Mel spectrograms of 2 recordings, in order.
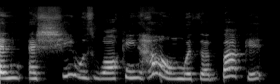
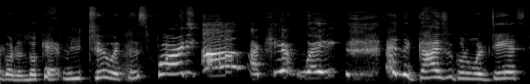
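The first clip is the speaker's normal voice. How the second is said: high, loud gleeful squeal; squealing excitement; 6 semitones higher, 3 dB louder than usual. Acted. Milkmaid thrilled about the boys at the party, shrieking with glee. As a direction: burst out with giddy delight.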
